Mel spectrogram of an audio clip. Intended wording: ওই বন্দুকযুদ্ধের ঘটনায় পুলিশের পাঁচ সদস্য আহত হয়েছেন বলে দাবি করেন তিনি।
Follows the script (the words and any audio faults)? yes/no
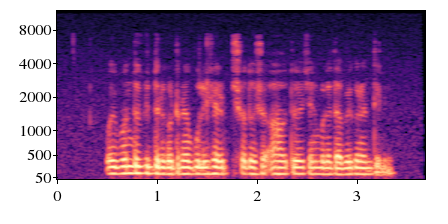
no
